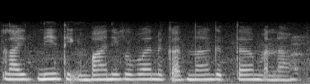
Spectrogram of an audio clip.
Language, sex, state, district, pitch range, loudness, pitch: Garo, female, Meghalaya, South Garo Hills, 225-235 Hz, -13 LUFS, 230 Hz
